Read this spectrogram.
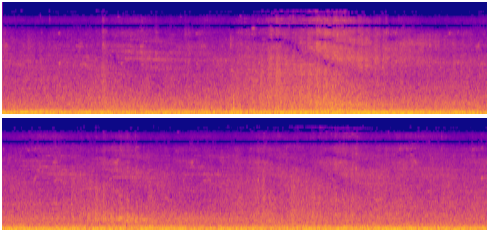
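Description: Steel wheels clatter and squeal on the rails.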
